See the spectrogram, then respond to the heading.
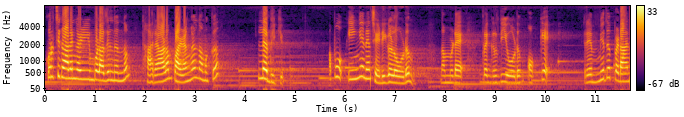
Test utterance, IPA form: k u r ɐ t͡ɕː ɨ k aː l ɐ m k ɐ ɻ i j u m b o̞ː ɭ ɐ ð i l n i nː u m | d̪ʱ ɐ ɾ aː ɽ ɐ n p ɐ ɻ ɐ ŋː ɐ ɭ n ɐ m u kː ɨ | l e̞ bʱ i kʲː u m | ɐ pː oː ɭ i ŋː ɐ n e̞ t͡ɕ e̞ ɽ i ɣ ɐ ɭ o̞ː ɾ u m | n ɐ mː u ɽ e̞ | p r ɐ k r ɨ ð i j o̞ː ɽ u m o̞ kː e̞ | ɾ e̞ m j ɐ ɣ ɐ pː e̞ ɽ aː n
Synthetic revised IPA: k u r ɐ t͡ɕː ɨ k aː l ɐ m k ɐ ɻ i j u m b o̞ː ɭ ɐ ð i l n i nː u m | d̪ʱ ɐ ɾ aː ɭ ɐ m p ɐ ɻ ɐ ŋː ɐ ɭ n ɐ m u kː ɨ | l e̞ bʱ i kʲː u m | ɐ pː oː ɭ i ŋː ɐ n e̞ t͡ɕ e̞ ɽ i ɣ ɐ ɭ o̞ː ɽ u m | n ɐ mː u ɽ e̞ | p r ɐ k r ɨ ð i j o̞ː ɽ u m o̞ kː e̞ | ɾ e̞ m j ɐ ð ɐ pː e̞ ɽ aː n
